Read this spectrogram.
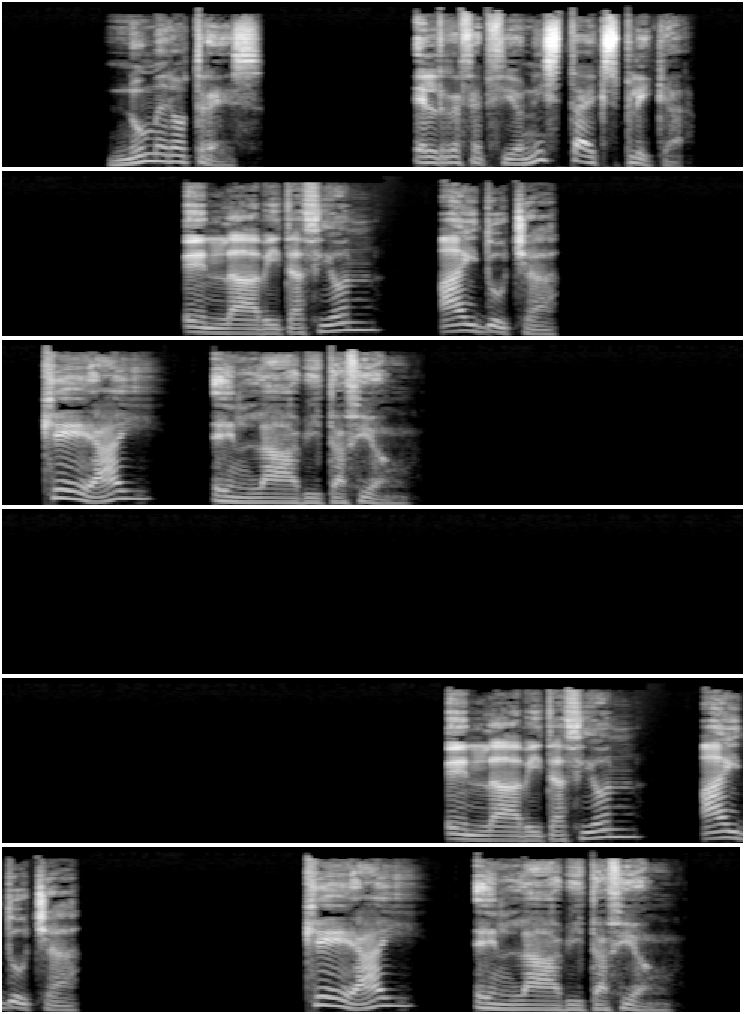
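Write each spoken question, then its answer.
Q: ¿Qué hay en la habitación?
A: Ducha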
